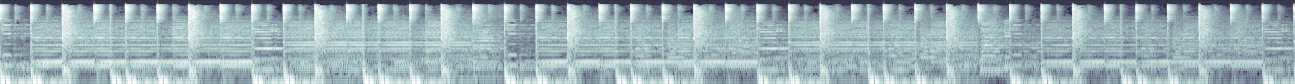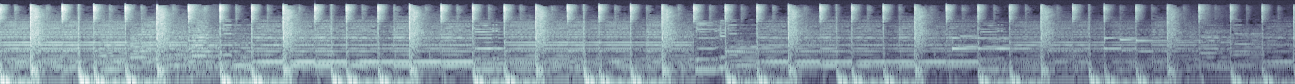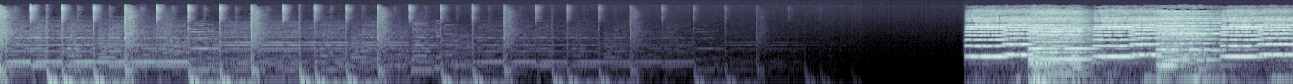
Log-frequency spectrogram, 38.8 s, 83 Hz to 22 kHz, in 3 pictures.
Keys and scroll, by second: 0.8 e, 0.9 space, 10.7-12.5 typing, 12.8 Return, 16.7 Escape, 38.4 e, 38.5 space.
